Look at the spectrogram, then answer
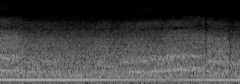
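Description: Wankel rotary engine race car in Gran Turismo 3, a steady, sustained high engine drone held at constant pitch, loud and close with no talking.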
